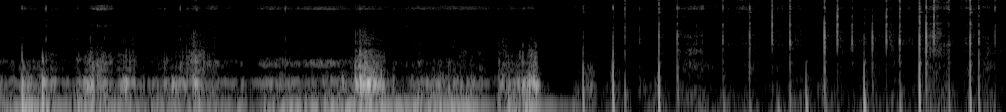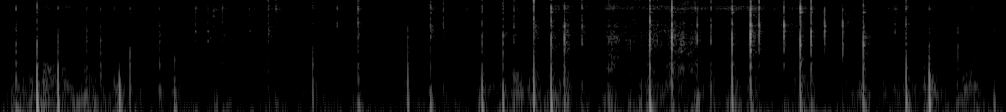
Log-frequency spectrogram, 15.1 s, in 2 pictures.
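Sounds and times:
low steady hum: 0:00.0 - 0:04.6
gem-covered fingertips tapping and scratching: 0:00.0 - 0:15.0.

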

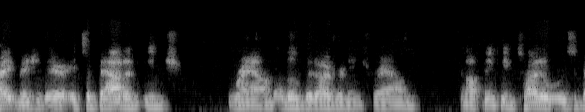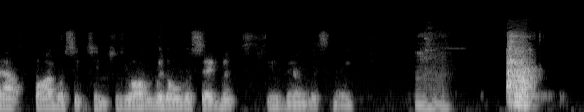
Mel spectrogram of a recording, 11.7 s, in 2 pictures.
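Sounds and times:
speech: 0:00.0 - 0:10.4
sneeze: 0:10.9 - 0:11.4.

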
